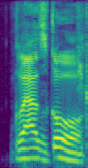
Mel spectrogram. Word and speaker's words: Glasgow: The shitty Willy Wonka experience that was put on in Glasgow. How'd I do? – Glasgow. You got to fight how you want to phonetically say it when you see G-O-W.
